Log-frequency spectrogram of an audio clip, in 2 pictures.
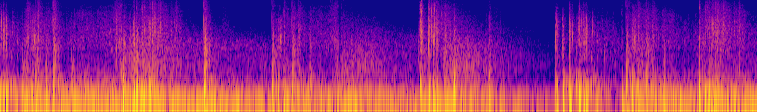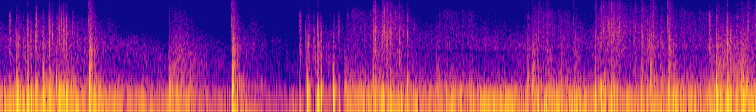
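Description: Long-range musket and artillery fire in Grand Tactician, with Georgia volunteers under fire: repeated crackling volleys and booming reports roll on continuously, dense and loud, with no talk.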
